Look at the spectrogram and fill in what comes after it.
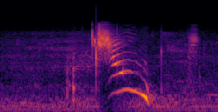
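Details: Dog sneezes a single sharp, hissing sneeze followed by a brief falling whine in a quiet room; owner asks whether she is sick.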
